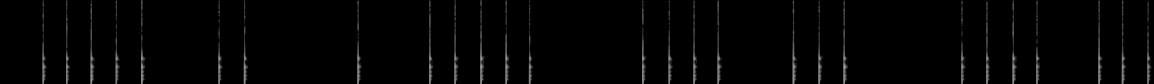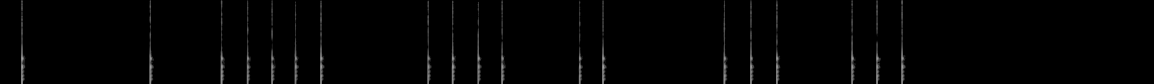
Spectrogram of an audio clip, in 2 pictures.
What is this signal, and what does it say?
Tap code, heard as knocks on wood, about 4 knocks a second. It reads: WESTERN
